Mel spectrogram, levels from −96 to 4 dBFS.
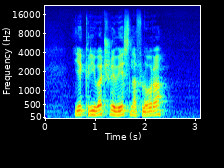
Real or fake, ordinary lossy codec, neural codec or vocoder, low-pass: fake; none; codec, 44.1 kHz, 7.8 kbps, Pupu-Codec; 19.8 kHz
